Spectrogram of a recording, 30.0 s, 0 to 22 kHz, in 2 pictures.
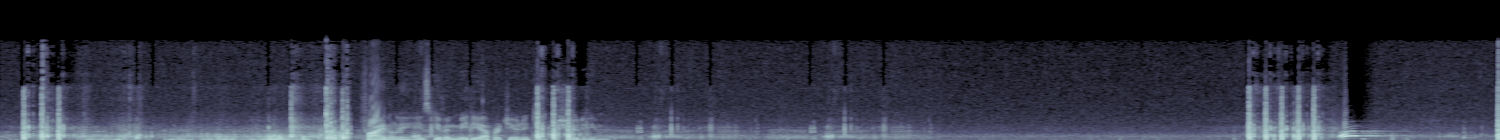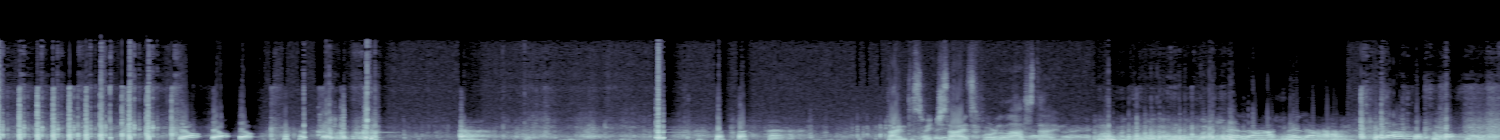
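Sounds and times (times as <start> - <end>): airsoft pistol shots: 0.2 - 0.9, 12.4 - 13.4, 15.0 - 16.9
people shouting: 13.3 - 14.2.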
